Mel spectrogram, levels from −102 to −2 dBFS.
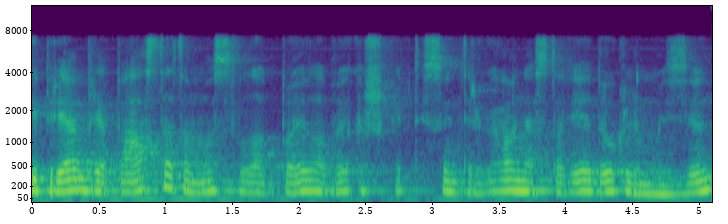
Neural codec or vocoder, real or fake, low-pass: none; real; 7.2 kHz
